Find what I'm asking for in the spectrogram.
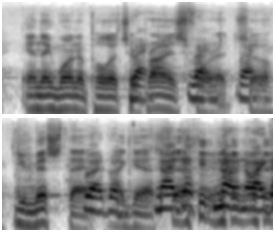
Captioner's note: laugh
